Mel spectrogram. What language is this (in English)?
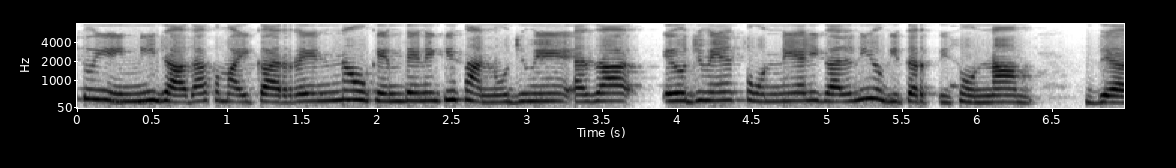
Punjabi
